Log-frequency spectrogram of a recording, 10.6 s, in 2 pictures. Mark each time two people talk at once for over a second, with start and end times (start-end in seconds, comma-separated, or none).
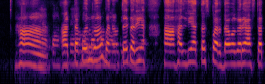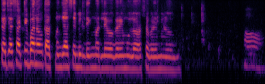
1.3-2.9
